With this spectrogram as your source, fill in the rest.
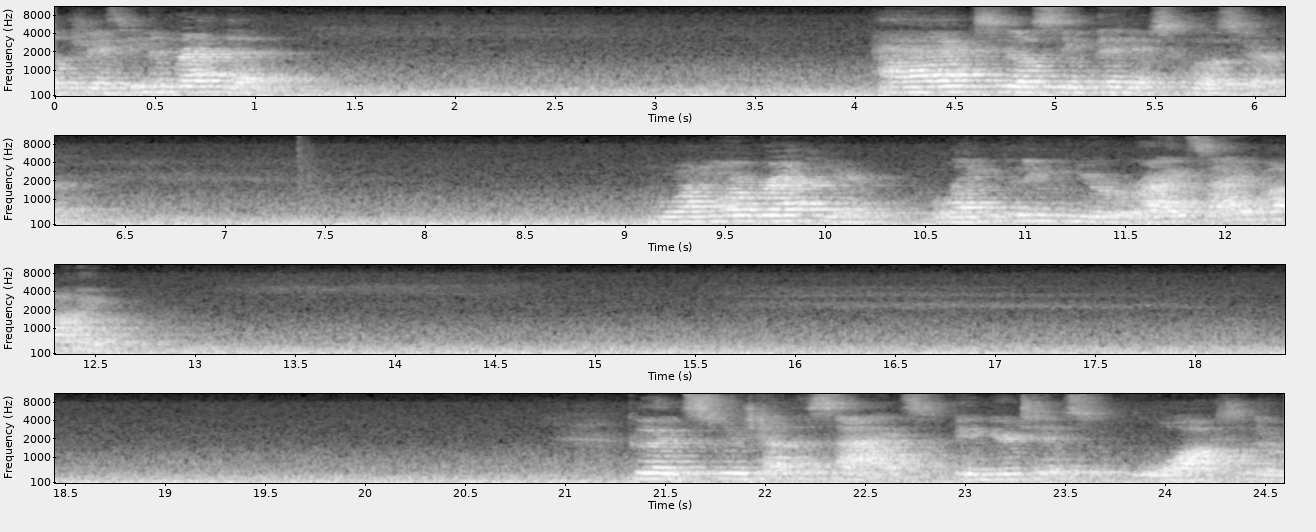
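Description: A woman speaks calmly and softly, in short phrases with pauses.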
